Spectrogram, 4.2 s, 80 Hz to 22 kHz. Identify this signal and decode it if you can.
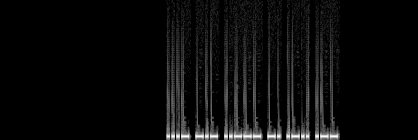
Morse code, heard as a keyed tone, about 47 wpm, 700 Hz. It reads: VK2NLW
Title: DXCC-100 Call Signs - 6 Characters - 50wpm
